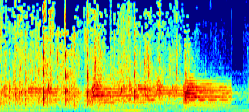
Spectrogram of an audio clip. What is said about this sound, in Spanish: Dar un aplauso fuerte.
